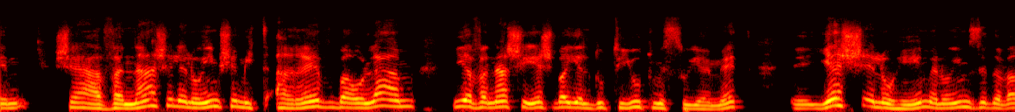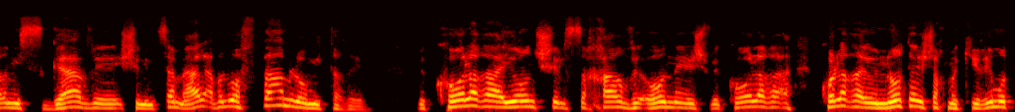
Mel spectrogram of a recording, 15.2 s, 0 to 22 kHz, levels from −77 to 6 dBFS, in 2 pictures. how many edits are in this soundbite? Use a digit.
0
